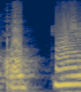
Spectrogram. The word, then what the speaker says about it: আত্মীয়: এরপরে আত্মীয় এখানে ত এর সাথে ম ত দুইবার উচ্চারণ আত্মীয় বস স্তুপ বস স্তুপ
